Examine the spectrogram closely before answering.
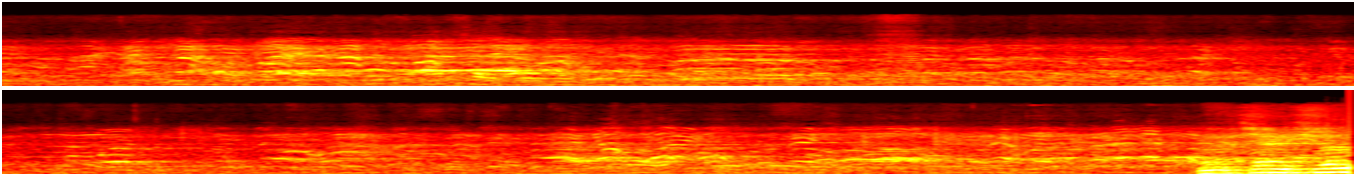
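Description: Spectators chatter and call out nearby, outdoors.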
